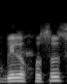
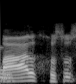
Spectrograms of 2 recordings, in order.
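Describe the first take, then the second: First: The first syllable is pronounced 'bil'. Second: The first syllable is pronounced 'bal'. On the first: The speaker calls it right. "बिल खुसूस लिख पढ़ना है" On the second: The speaker calls it wrong. "बाल खुसूस नहीं पढ़ता है"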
